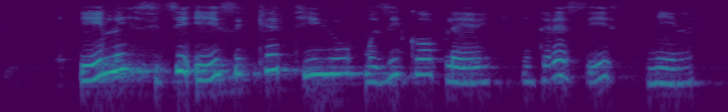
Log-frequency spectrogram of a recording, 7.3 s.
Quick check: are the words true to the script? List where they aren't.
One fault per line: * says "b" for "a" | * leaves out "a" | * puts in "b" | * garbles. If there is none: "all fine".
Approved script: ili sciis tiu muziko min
* puts in "ke"
* puts in "plej interesis"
